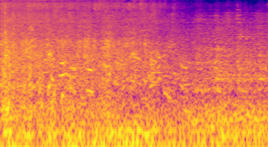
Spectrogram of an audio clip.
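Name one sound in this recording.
A roller coaster rattles and rumbles along its track close by.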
